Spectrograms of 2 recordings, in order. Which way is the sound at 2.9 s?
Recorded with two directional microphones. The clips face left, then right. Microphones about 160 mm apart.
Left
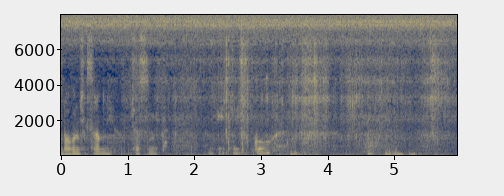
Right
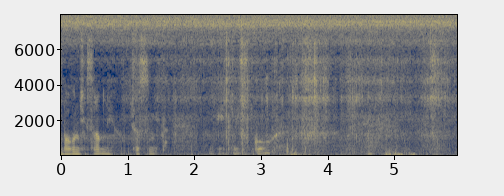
15° left (ahead or behind).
